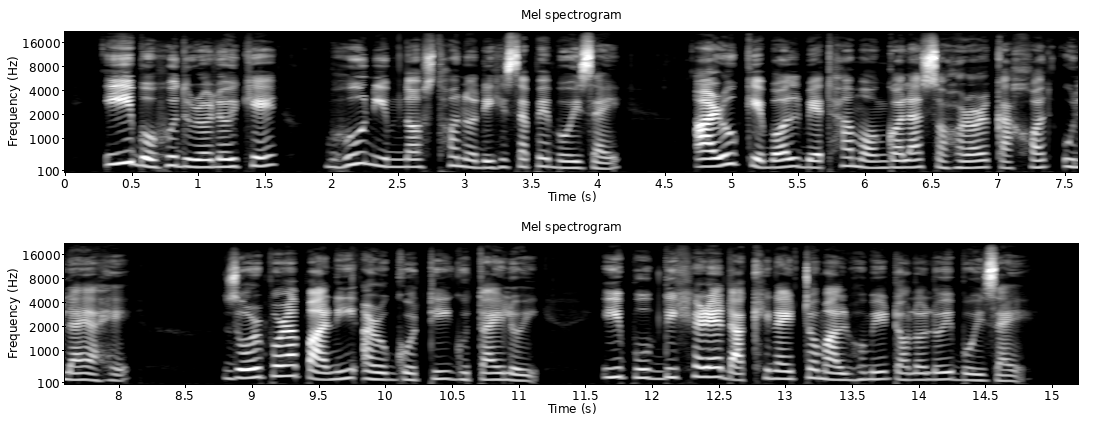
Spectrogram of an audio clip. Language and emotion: Assamese, neutral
